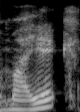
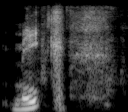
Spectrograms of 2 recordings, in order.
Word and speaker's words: Miek: My name is Mike, which is pronounced Mike or Miek, not Meek, which everyone incorrectly pronounces.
